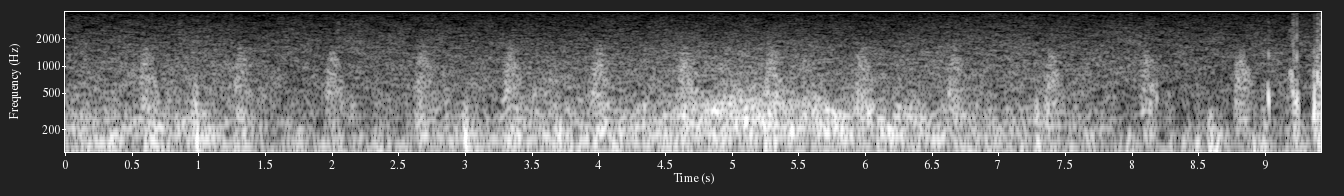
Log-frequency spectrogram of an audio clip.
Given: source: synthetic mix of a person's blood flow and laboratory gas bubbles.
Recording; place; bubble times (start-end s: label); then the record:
Doppler ultrasound of blood flow; subclavian vein
8.99-9.06 s: bubbles
9.16-9.29 s: bubbles
9.32-9.43 s: bubbles
From the record:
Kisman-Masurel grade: 212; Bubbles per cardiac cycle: several, 3 to 8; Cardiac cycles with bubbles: 1 to 10%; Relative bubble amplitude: moderate (0.250 to 0.450); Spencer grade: 1 (occasional bubble signal discernible with the cardiac motion signal, with majority of cardiac periods free of bubbles); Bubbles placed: anywhere in the cardiac cycle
